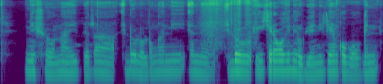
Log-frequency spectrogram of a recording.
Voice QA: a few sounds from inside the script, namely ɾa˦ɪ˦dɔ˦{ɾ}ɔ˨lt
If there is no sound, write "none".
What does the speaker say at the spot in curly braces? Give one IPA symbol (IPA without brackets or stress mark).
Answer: l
